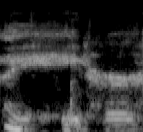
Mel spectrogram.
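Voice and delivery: whispered mumble; mumbled. A narrator's reading. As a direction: mutter it under your breath. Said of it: "Sprocket mumbled".

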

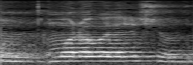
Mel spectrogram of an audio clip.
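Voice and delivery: speaking around a spoon; savoring while chewing; mouth full of yogurt. Real, not acted. Seen 0: Spoon with yogurt at her lips throughout; she tastes with eyes closed.

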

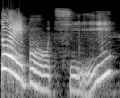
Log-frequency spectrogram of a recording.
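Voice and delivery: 对不起 very slow, sharp fall then a dip and rise; tone demonstration. Shown as a demonstration. Teacher modelling the whole phrase, 对不起 slow and toned. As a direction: hit 对, drop, then stretch 起 through its dip. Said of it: "한 번 더 들어보세요".

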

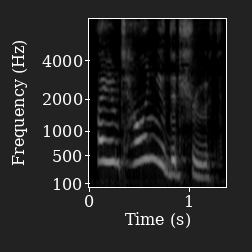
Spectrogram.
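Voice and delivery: high, insistent little voice; pleading mouse. A narrator's reading. Mouse swearing honesty to the king, high earnest plea.

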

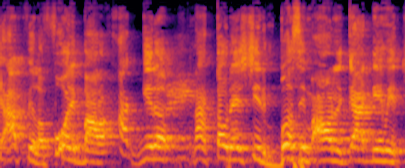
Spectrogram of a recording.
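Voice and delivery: usual speaking voice

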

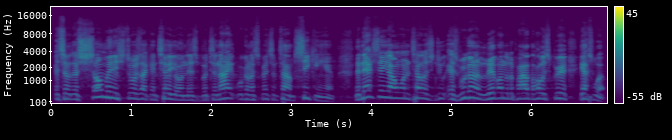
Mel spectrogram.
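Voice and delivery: ordinary talk, nothing marked

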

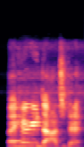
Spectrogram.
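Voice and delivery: ordinary delivery, nothing marked

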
